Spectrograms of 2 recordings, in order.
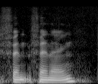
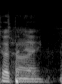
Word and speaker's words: Phangan: Are you saying Koh Phangan correct, by the way? – No, it's annoying me that he keeps saying Phanang. – How do you say it? – Phanang. – Even Pad Thai is actually correctly spelled PH. – Koh Phangan. Okay.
